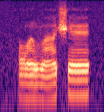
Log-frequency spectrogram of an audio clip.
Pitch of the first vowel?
low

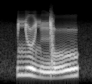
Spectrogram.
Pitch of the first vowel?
falling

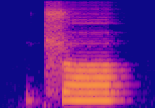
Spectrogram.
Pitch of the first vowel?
high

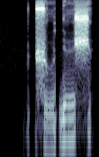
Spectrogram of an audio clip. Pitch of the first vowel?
low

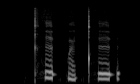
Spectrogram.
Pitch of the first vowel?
high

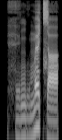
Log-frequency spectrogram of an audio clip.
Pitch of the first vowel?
low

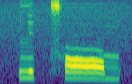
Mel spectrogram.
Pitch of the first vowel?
rising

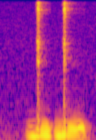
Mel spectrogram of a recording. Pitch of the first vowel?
low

